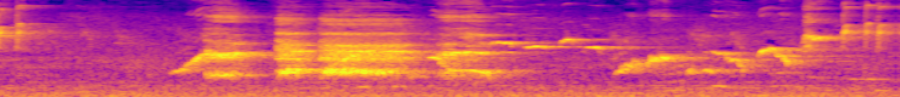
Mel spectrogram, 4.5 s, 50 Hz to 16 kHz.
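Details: F1 pikat decoy junglefowl from Aceh crowing: a hoarse, strained phrase starting with a rising note, swelling into a harsh harmonic burst near the middle, then breaking into stuttering upward-sweeping syllables that trail off.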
